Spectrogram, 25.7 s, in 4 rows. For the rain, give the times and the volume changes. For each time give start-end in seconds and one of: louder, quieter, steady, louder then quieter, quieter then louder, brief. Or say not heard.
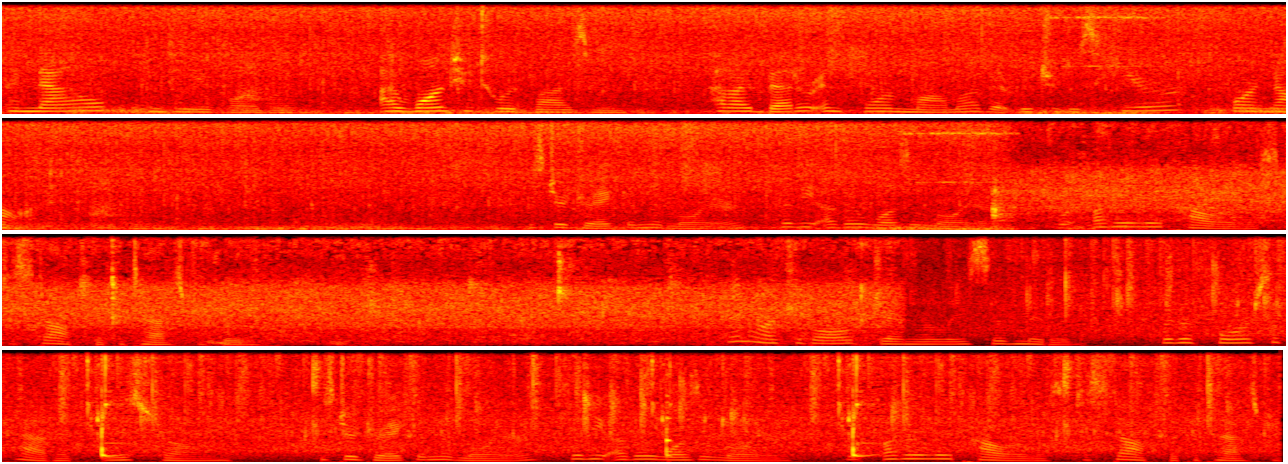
0.0-25.6 steady.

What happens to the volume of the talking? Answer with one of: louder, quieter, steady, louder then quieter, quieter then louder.
quieter.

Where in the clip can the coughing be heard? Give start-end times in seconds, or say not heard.
not heard.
